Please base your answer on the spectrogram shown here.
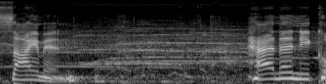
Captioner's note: audience cheering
